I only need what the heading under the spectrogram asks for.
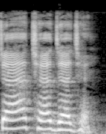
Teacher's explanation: तालु से बोला जाता है। तो च, छ, ज, झ, ये चारों वर्ण कहाँ से बोले जाते हैं? तालु से।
